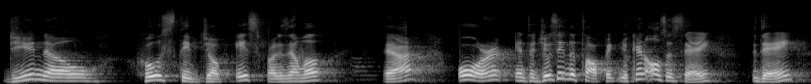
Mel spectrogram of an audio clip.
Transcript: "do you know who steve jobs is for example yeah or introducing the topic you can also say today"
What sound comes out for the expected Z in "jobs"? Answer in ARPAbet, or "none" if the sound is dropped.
none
